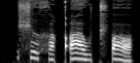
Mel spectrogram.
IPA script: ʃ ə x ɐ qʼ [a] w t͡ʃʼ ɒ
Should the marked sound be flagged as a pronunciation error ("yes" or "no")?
no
